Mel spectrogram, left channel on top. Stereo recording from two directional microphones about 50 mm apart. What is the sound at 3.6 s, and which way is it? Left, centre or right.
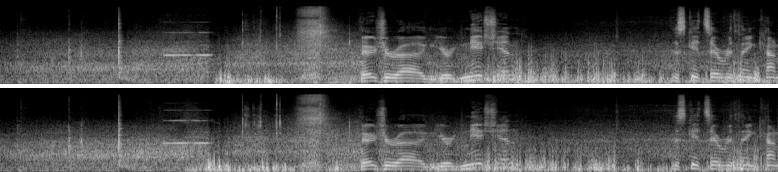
Speech, left.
